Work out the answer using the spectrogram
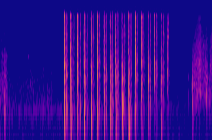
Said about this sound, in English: You want to listen to my nice keyboard? Yeah. We have the exact same keyboard.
